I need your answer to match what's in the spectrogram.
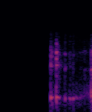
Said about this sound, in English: And I had the belch.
